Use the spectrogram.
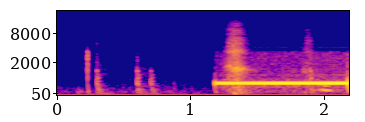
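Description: Faint, brief murmurs come first, then a loud, steady telephone tone sounds for about a second as a call to a guest on Park Myung-soo's Radio Show connects, and cuts off abruptly.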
